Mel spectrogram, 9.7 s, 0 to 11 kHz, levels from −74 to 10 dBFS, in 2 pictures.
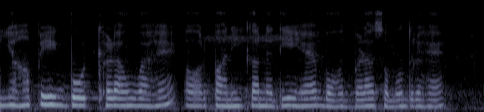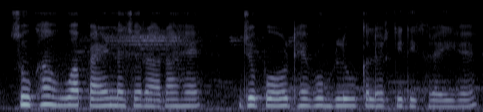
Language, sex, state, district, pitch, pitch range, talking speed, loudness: Hindi, female, Jharkhand, Jamtara, 205 Hz, 195-215 Hz, 205 wpm, -33 LUFS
